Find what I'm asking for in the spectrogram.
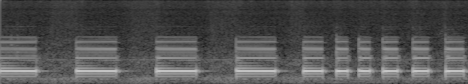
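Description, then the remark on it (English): A telephone reorder tone from a telephone tone plant, sped up: a buzzy steady pitch pulsing on and off, starting in even half-second bursts and then speeding up into rapid, short repeated beeps. No voices, just the tone. “So you got your reorder there.”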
